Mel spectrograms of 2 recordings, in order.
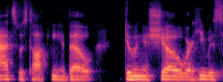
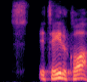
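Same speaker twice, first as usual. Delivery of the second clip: very serious, totally earnest delivery; 3 semitones higher than usual. Retelling how Jerry Seinfeld spoke when serious before a show: imitating serious Seinfeld. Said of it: "Seinfeld is just so, like, serious".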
